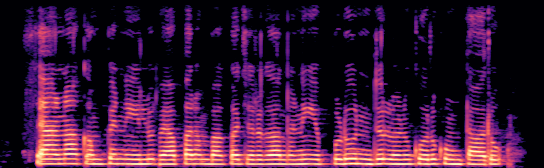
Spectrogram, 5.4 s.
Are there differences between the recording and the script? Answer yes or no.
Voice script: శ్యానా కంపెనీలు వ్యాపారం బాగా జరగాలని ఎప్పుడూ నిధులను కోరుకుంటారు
no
